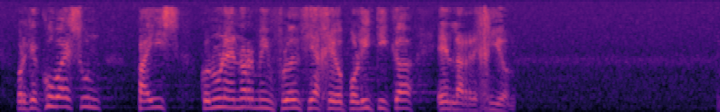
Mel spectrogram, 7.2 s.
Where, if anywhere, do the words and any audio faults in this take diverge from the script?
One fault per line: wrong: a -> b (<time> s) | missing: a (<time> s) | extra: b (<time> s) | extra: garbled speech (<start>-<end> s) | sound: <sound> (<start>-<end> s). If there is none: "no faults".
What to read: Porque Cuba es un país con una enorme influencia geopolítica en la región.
no faults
